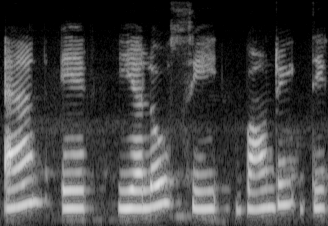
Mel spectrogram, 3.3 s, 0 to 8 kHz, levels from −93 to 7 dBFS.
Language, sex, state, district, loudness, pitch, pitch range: Hindi, male, Chhattisgarh, Raipur, -16 LUFS, 240 Hz, 235-275 Hz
